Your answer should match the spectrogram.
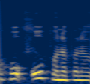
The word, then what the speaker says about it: Ho'oponopono: होपोनोपो, इसको क्या प्रोनाउंस क्या करते हैं? मैं हमेशा फनी लगता है थोड़ा सा वर्ड ये। मैं आपको बताना चाहूँगी हाँ, कि इसको होओपोनोपोनो बोलते हैं।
